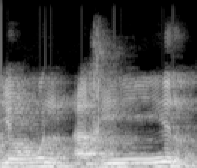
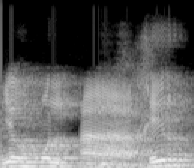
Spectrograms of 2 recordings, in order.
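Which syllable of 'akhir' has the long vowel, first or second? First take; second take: second; first. First: The vowel after kh is long. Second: The first vowel of akhir is long. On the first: The speaker calls it wrong. "kha-nya yang dipanjangkan" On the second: The speaker calls it right. "hanya panjang"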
